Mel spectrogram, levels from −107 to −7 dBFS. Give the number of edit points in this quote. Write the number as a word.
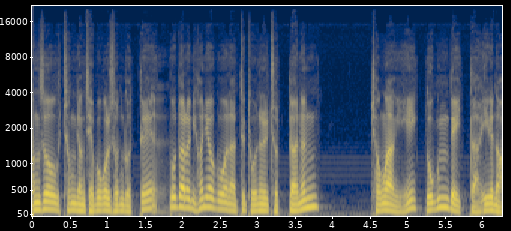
zero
